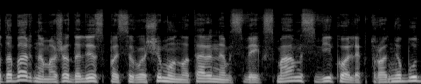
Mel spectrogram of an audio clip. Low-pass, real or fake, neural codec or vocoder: 14.4 kHz; fake; vocoder, 44.1 kHz, 128 mel bands, Pupu-Vocoder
